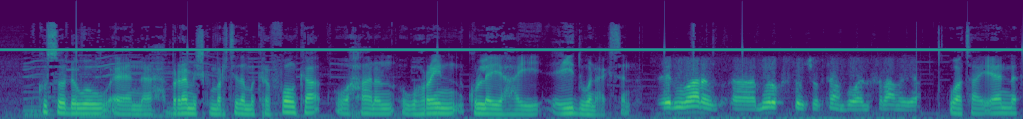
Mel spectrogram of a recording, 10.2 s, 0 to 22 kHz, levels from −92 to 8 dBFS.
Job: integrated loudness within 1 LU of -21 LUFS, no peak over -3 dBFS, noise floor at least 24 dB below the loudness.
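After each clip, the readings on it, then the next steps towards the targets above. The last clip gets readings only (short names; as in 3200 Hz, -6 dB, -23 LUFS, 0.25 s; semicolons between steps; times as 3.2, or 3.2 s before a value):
dropouts 6; longest dropout 2.9 ms; steady tone 4600 Hz; tone level -32 dBFS; loudness -28.5 LUFS; peak -11.0 dBFS; loudness target -21.0 LUFS
-> interpolate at 0.77/1.88/4.38/6.65/7.43/9.68, 2.9 ms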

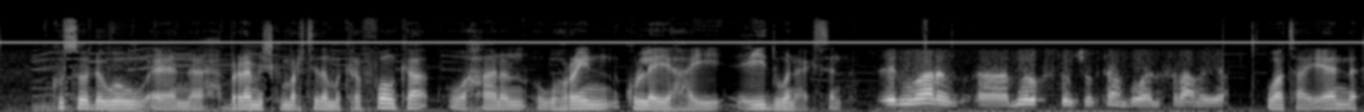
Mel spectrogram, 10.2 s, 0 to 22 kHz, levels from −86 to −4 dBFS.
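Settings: dropouts 0; steady tone 4600 Hz; tone level -32 dBFS
-> notch 4600 Hz, Q 30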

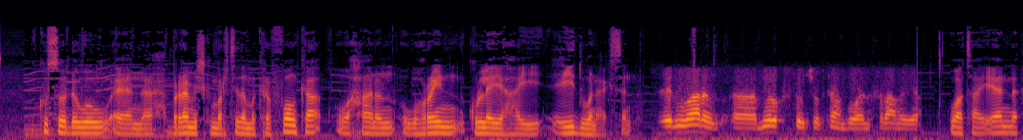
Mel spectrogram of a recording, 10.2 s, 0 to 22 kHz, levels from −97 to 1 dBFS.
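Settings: steady tone none; loudness -30.5 LUFS; peak -11.0 dBFS; loudness target -21.0 LUFS
-> gain +9.5 dB; limiter -3 dBFS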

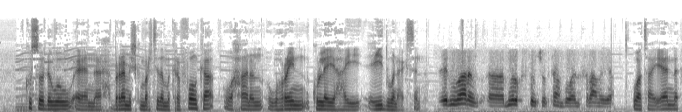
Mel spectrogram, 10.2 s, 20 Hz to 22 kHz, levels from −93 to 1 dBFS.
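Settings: loudness -21.0 LUFS; peak -3.0 dBFS; noise floor -49 dBFS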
